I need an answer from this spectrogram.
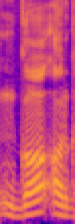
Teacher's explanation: जो क वर्ग होता है इसका उच्चारण स्थान कंठ से होता है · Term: कंठ व्यंजन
